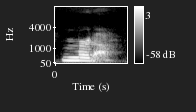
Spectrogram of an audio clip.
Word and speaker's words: Murdaugh: Um, I would prefer to pronounce his name Alex Murdo because that's how his name is spelled. However, u from the trial it appears that his name is pronounced Alec Murdoch. Uh, sorry, Alec Murdoch.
